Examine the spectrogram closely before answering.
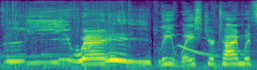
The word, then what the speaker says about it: Liyue: It's pronounced Liyue!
